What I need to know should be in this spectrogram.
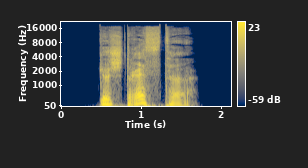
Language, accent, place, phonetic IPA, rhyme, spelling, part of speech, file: German, Germany, Berlin, [ɡəˈʃtʁɛstə], -ɛstə, gestresste, adjective, De-gestresste.ogg
- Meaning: inflection of gestresst: 1. strong/mixed nominative/accusative feminine singular 2. strong nominative/accusative plural 3. weak nominative all-gender singular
